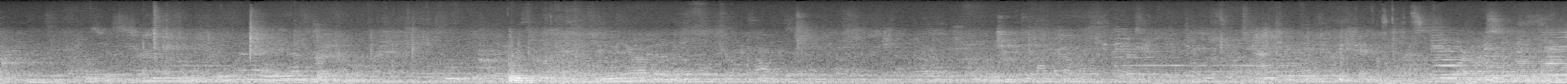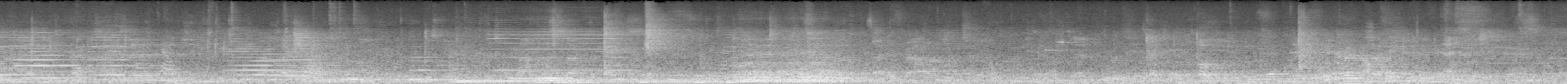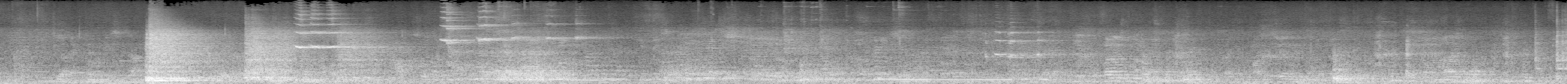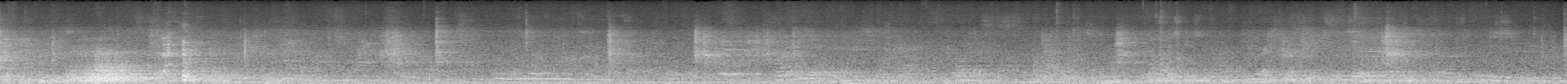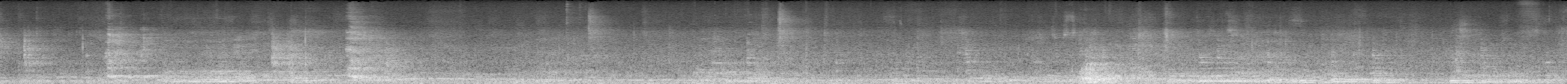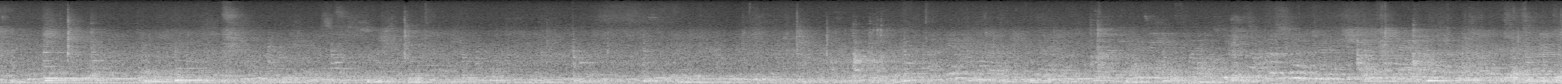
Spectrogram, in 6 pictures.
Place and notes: Bergisch Gladbach, Deutschland - Bensberg, Technologie Park, exhibition opening
Inside a bureau or office building of the Technologie Park during an exhibition opening of local artists. The sound of the room and the audience before the opening concert - an anouncement.
soundmap nrw - social ambiences, art places and topographic field recordings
